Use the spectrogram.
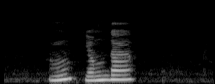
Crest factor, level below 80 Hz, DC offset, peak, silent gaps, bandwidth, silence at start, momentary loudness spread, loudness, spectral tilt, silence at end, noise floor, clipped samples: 16 dB; -60 dBFS; under 0.1%; -8 dBFS; none; 7.4 kHz; 0.5 s; 8 LU; -22 LUFS; -8.5 dB/octave; 0.8 s; -57 dBFS; under 0.1%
